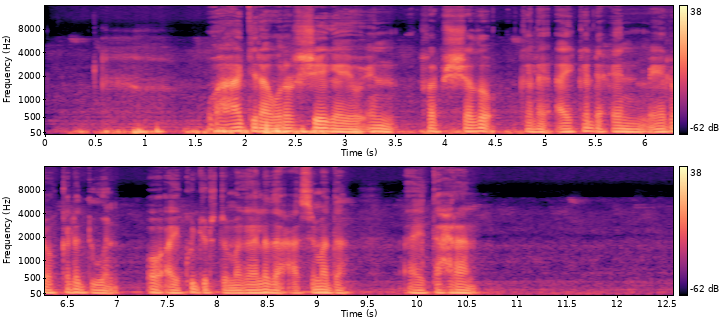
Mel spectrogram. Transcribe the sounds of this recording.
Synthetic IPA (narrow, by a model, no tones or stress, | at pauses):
wɑħɑːt͡ʃɪɾaːwɐɾɐrʃɛːɣɐjɔʔɪnrɐbʃɐðɔkʰɐlɛ̰ʔɛjkʰɐɖɑʕɛːnmɛ̰ːlɔkʰɐlɐd̪ʊwɐnʔɔːʔɛjkʰʊt͡ʃɪrt̪ʰɔmɐɣaːlɐðɐ̰ʕɑ̰ːsɪmɐd̪ɐ | ɛjt̪ʰɐħɾaːn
